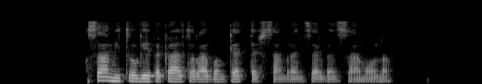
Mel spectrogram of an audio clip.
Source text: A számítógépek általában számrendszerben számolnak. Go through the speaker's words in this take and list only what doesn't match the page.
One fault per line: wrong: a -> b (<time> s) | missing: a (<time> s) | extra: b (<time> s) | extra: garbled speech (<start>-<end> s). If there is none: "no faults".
extra: kettes (2.3 s)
